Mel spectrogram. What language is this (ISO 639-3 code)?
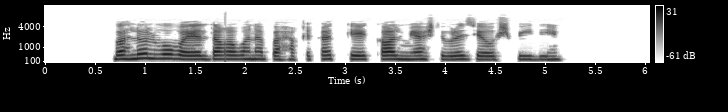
pus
